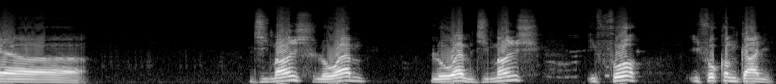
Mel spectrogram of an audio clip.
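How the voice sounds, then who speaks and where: A young man from Marseille with a Marseille French accent, ranting casually about football to his own camera in a slangy, repetitive way. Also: medium pitch. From Marseille, France. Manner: animated, repetitive, slangy, fired up. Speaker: football fan YouTuber. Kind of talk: casual vlog rant to camera. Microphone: camera mic, self-filmed.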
